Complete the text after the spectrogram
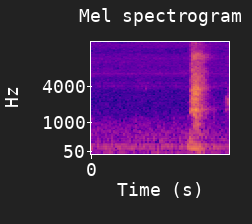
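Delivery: hushed amazed chuckle; a quiet stunned laugh; whispered laugh of wonder; soft breathy laugh. Real, not acted. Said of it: "awed reaction".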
